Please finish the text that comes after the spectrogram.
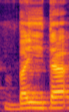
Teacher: وَإِذْ جَعَلْنَا الْبَيْتَ، بیت، یہ یا جو ہے یہاں پر یہ حروف لین میں سے ہے، تو اس لیے اس کو لمبا نہیں کرنا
